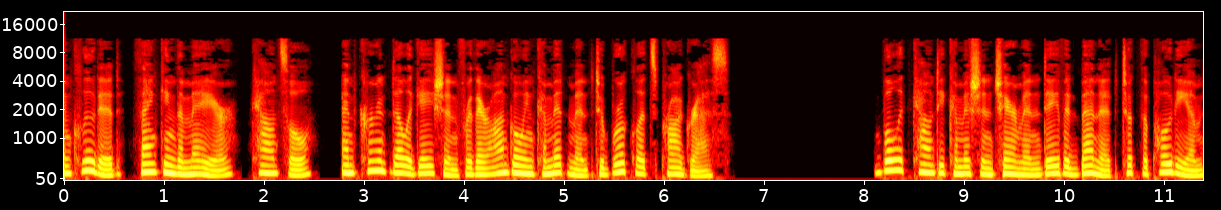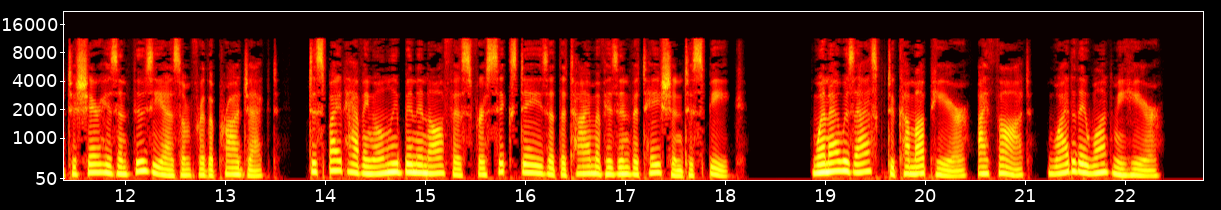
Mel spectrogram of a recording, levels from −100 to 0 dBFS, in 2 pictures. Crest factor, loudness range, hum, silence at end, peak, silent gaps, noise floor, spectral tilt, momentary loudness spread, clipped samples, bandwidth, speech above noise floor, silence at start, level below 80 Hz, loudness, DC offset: 16 dB; 3 LU; none; 0.45 s; -4 dBFS; none; under -90 dBFS; -6.5 dB/octave; 9 LU; under 0.1%; 12 kHz; over 71 dB; 0 s; -54 dBFS; -20 LUFS; under 0.1%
